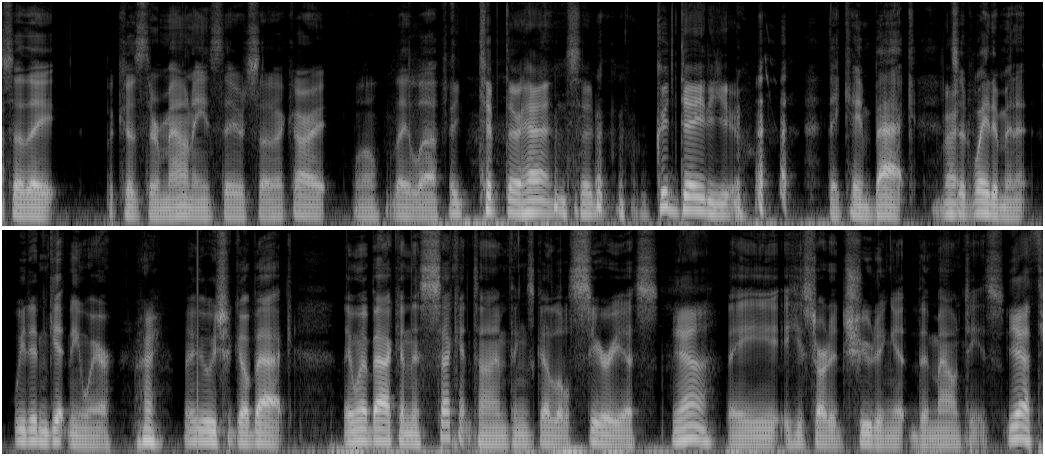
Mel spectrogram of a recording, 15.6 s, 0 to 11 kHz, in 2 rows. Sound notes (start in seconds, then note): 6.4 laughs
